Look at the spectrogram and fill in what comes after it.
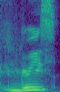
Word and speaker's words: Gris: How did you guys find the uh, controls for Gree on your phone? Uh, now even I'm mispronouncing it. right, right. What was it? Gris. Gris. – Yeah, uh, Gris.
